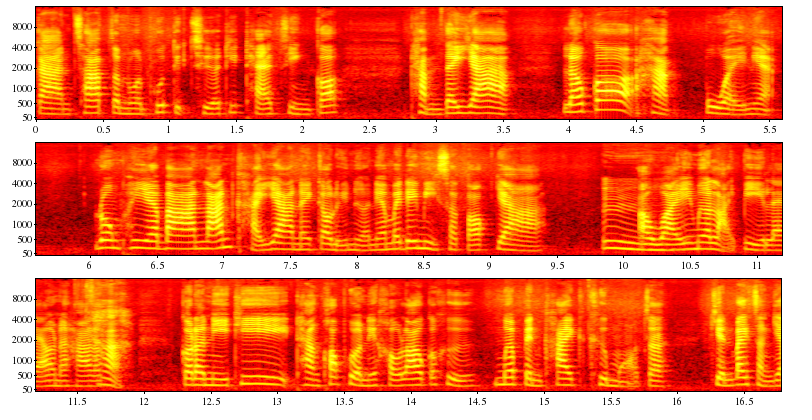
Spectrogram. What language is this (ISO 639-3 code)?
tha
